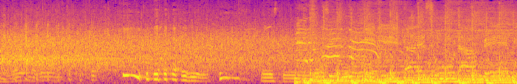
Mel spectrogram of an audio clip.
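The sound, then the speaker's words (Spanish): An audience claps steadily for several seconds to welcome back a returning guest, a dense wash of applause with voices shouting and cheering over it, growing louder and fuller about halfway through. “toda la audiencia, vamos a darte otro aplauso porque ya regresaste.”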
